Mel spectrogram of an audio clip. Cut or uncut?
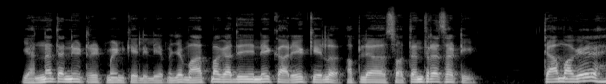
cut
